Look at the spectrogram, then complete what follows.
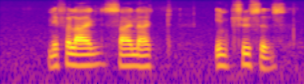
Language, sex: English, male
